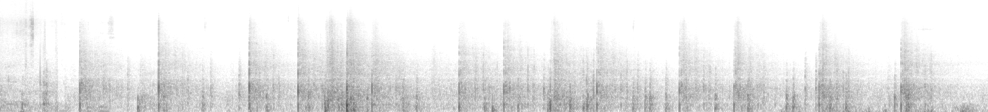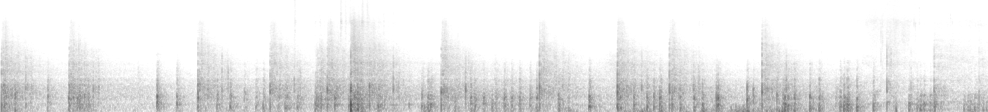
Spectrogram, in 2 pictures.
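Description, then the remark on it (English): A rapid, continuous barrage of fireworks bursts outside, recorded on a phone held out of a window, with sharp cracks and pops overlapping one after another at a steady, loud pace, a rumbling background and no clear talking. “I'm going to stick the phone out the window, which is a bit unusual. Hope I don't drop it, so that you can hear some fireworks.”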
